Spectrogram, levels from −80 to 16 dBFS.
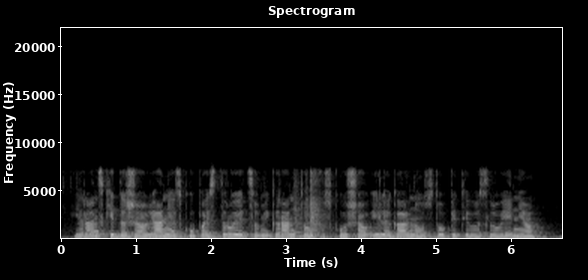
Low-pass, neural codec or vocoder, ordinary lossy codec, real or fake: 7.2 kHz; none; Opus, 64 kbps; real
